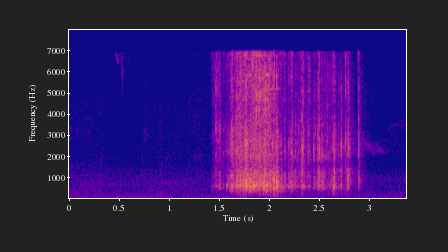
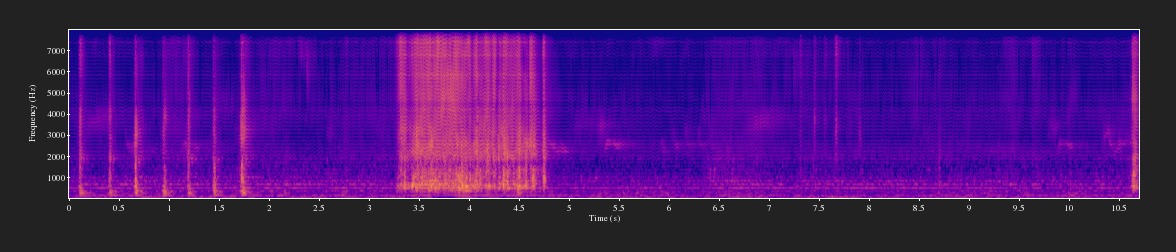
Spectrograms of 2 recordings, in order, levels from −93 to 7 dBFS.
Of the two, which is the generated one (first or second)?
second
